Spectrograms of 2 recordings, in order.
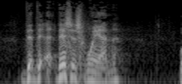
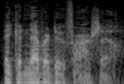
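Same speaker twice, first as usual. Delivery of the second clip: ordinary talk, nothing marked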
